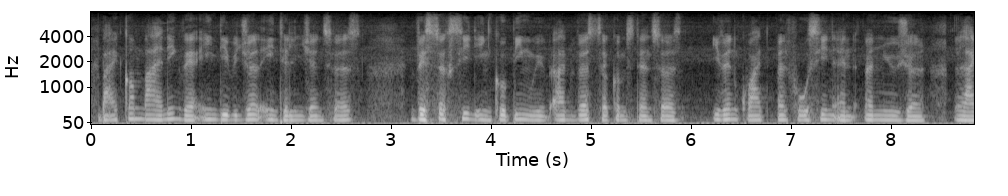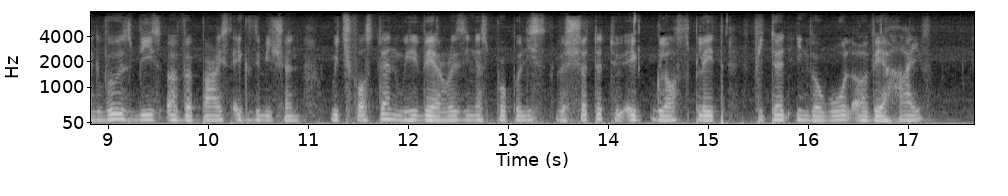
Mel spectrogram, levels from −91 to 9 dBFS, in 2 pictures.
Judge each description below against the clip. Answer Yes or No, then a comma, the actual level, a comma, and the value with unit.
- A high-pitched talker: No, low, 120 Hz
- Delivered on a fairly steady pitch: Yes, narrow, 1.6 semitones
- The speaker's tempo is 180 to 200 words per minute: No, average, 145 wpm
